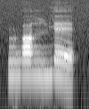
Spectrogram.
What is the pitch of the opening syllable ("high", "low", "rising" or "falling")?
high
